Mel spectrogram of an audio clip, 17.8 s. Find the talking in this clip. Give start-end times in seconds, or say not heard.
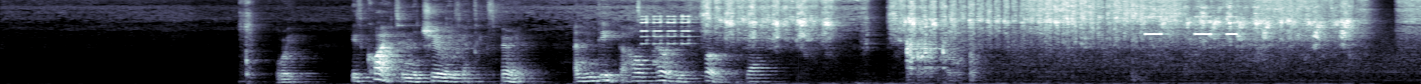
3.5-9.5.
